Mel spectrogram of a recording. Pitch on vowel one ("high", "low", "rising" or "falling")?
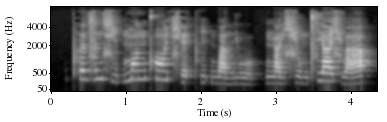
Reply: high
